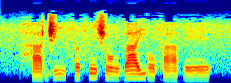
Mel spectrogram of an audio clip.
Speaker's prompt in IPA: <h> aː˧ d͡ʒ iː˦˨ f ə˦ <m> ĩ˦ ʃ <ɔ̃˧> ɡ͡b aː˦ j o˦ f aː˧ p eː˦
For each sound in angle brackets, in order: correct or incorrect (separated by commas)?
correct, incorrect, correct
